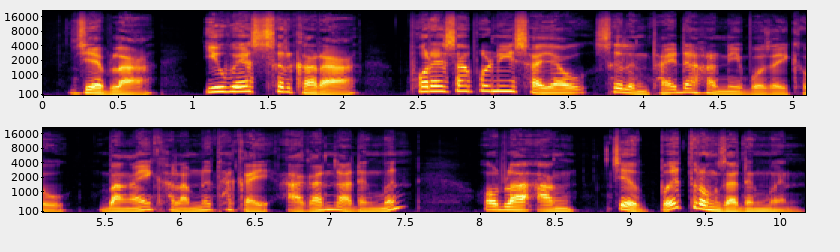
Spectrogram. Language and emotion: Bodo, happy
